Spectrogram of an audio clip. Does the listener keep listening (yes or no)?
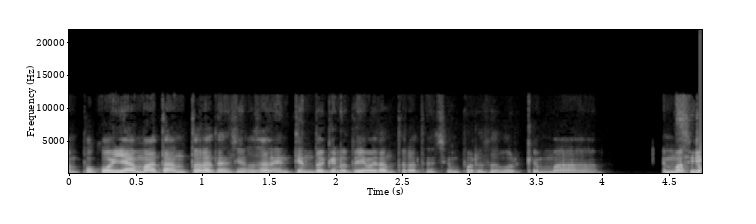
no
